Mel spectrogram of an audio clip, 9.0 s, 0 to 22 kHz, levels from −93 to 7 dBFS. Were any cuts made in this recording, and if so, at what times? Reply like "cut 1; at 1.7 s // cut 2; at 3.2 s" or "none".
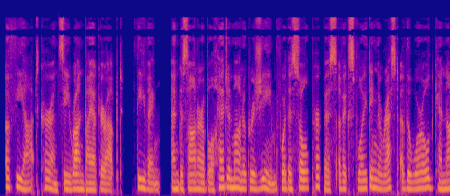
cut 1; at 5.9 s

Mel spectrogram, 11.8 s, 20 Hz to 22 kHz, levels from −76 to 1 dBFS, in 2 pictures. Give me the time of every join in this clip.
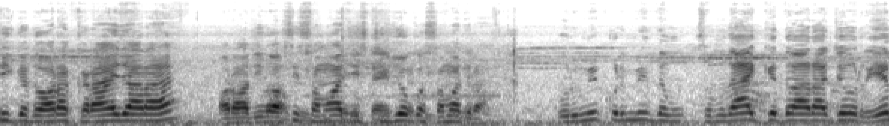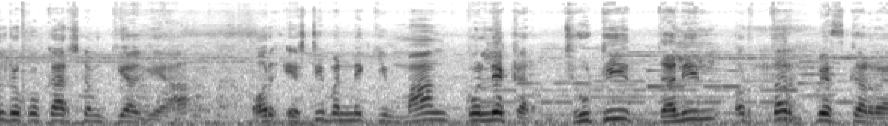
cut 1; at 3.4 s // cut 2; at 8.9 s // cut 3; at 9.6 s

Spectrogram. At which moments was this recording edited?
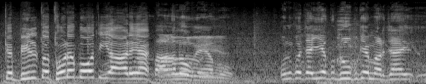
cut 1; at 1.5 s

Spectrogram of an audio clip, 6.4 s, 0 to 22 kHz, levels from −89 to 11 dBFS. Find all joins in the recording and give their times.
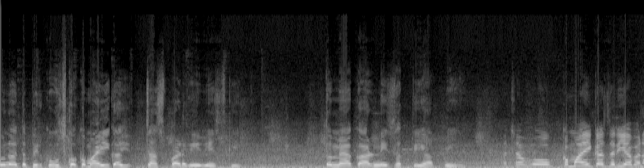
none

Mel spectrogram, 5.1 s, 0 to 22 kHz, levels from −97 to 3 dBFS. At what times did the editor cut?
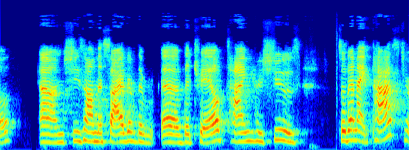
none

